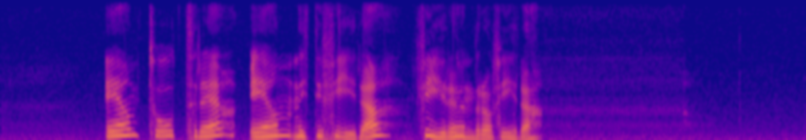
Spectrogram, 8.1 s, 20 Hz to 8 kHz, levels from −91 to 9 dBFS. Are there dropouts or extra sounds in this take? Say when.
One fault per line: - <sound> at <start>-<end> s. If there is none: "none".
none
